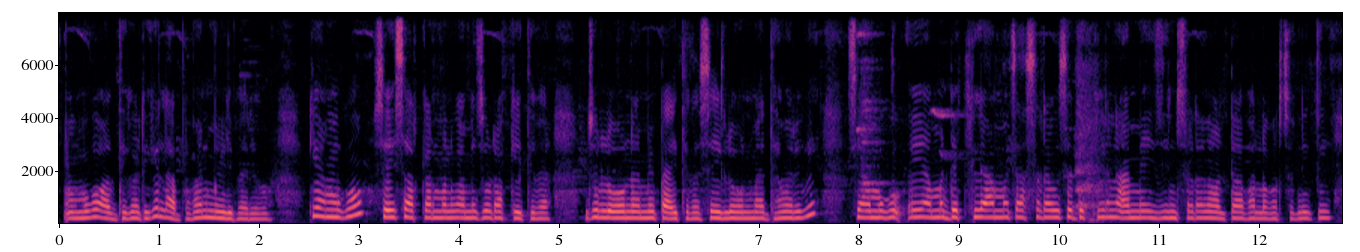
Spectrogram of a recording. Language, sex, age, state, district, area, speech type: Odia, female, 30-45, Odisha, Kendujhar, urban, spontaneous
